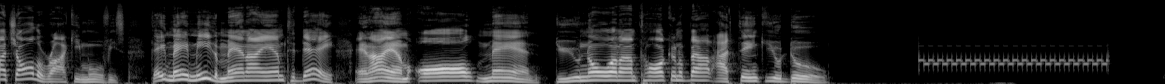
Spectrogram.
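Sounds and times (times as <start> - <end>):
speech: 0.0 - 8.3
telephone ringing: 9.2 - 11.2.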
